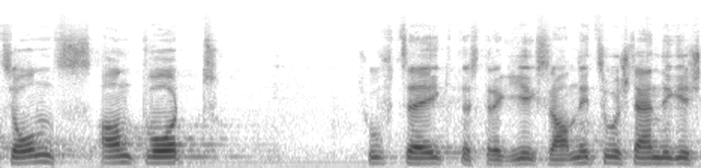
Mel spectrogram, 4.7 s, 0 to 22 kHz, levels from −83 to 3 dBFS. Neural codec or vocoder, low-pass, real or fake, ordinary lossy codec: none; 14.4 kHz; real; Opus, 24 kbps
